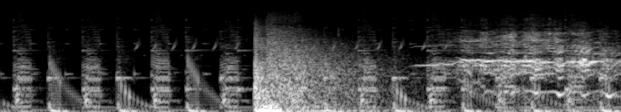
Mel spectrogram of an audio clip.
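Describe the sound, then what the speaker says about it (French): A horned horse from the Miitopia video game whinnies in a short synthesized neigh that rises over light game music, followed by a sudden loud crash-like hit and continued busy background music. "Un petit cheval un peu réaliste avec une corne en plus."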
